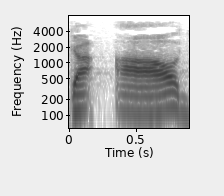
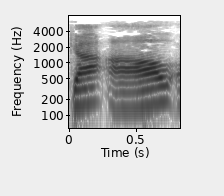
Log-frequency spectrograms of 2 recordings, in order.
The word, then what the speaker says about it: ga'al: And or the verb ga'al, G-A-A-L, G-A apostrophe A-L, means redemption. And usually the word ga'al or go'el emphasized a kinsman redeemer.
